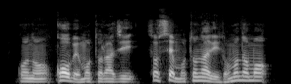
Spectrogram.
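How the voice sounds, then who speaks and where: A man with a plain, everyday voice speaks at medium pitch and a moderate pace in a dry, close sound with no echo, in a very clean recording with a silent background. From Chugoku region, western Japan. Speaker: podcast host. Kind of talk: solo podcast monologue. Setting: home. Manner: polite, formal.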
